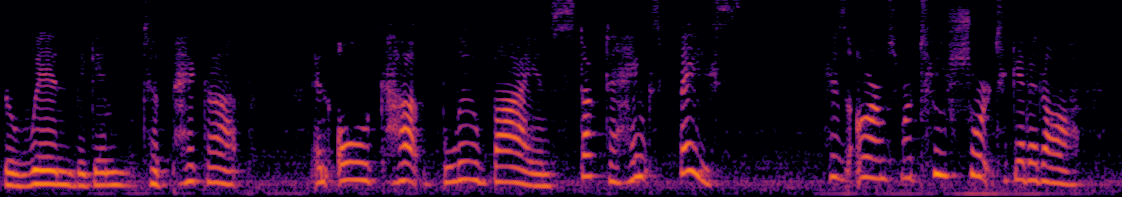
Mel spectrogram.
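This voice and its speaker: A woman reading a children's storybook aloud as an expressive narrator. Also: on the high side, slow pace, a little hiss or hum.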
